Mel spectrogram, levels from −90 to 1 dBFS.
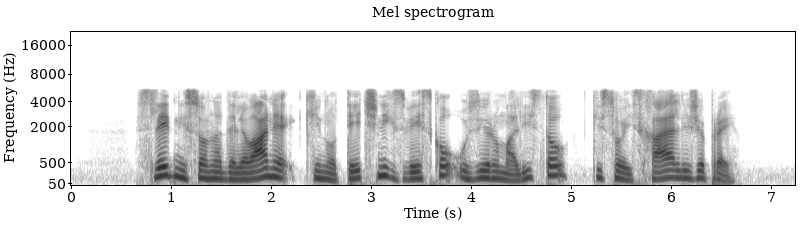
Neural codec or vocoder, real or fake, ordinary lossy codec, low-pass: none; real; none; 5.4 kHz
